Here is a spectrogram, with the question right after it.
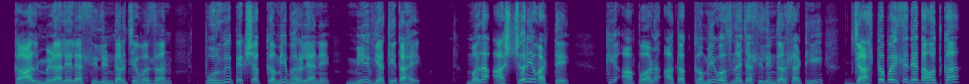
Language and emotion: Marathi, angry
